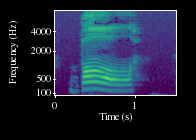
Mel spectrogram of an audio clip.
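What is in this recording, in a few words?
"bull", English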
